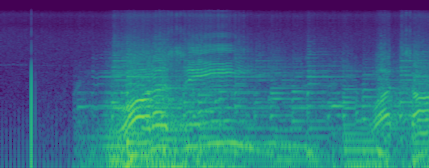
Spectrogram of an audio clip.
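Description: Faint hiss and a sharp pop from an old film soundtrack, then country-style music starts about a second in with sliding notes and carries on at full level.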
